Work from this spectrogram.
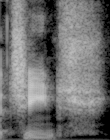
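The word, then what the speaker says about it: Tzeentch: no you'd have a change so uh is it really depends on you know who you listen to but it's either change or zinc it's spelled with a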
